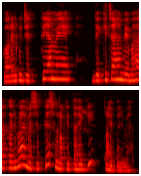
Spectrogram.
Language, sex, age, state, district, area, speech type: Odia, female, 45-60, Odisha, Puri, urban, spontaneous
